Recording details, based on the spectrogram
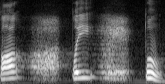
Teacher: त जबर त जबर लेकिन इस बात का ख्याल रखिएगा कि जबर और जेर में त को अदा करते हुए होठ गोल ना हो और जब इस पर पेश होगा तो होठ गोल होंगे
